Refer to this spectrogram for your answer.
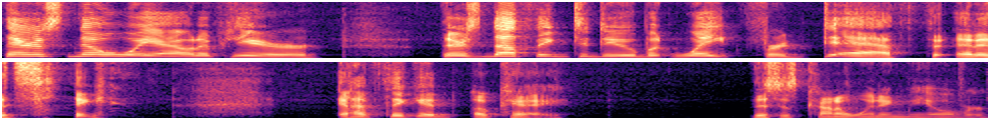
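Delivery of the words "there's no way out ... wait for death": cute, adorable, tiny voice pitched up. Describing a scene where a little caged star talks, in an adorable voice. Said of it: "he's got like this adorable voice".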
